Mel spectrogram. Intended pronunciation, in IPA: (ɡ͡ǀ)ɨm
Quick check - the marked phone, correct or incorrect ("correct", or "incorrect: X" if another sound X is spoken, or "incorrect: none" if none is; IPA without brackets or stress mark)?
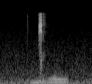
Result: correct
